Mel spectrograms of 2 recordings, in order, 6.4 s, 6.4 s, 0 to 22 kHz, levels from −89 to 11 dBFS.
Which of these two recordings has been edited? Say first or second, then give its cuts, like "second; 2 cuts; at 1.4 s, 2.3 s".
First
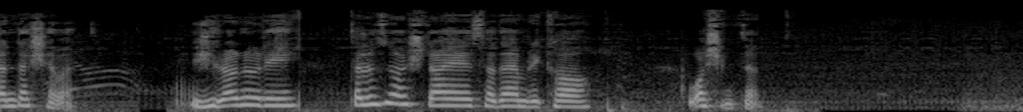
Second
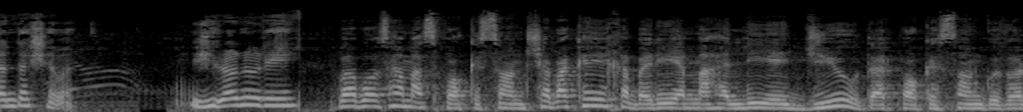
second; 1 cut; at 2.0 s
